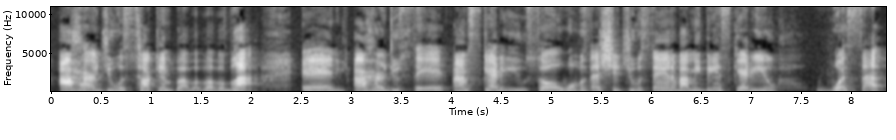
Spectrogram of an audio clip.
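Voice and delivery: loud, taunting challenge to a fight; imitating the girl picking a fight; confrontational girl. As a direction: call her out, daring her. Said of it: "So she was like".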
